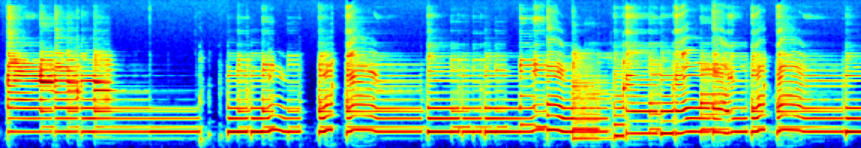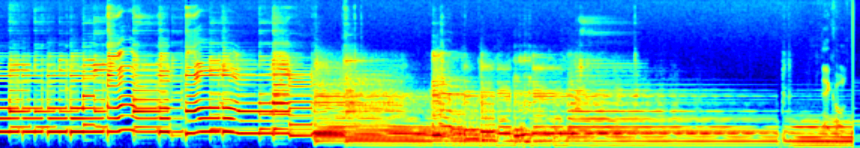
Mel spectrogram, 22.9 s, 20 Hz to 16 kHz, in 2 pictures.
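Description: Electric guitar, a blonde Fender Telecaster fitted with a Hipshot B-bender, played through an amplifier: held notes bent up in pitch and let back down again and again, typical of B-bender playing. About 15 seconds in it moves to lower, fuller chords.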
